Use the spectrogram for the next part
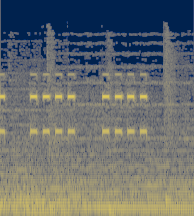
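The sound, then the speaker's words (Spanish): An alarm clock beeps in two quick bursts of four sharp, high electronic tones each, loud, with no voices present, ringing earlier than during the holidays on a back-to-school morning. “El agradable despertador que suena antes de lo que ha hecho durante las vacaciones.”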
